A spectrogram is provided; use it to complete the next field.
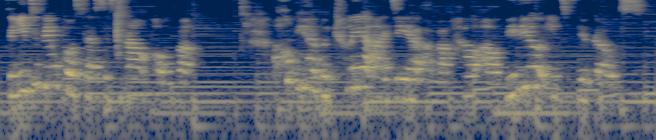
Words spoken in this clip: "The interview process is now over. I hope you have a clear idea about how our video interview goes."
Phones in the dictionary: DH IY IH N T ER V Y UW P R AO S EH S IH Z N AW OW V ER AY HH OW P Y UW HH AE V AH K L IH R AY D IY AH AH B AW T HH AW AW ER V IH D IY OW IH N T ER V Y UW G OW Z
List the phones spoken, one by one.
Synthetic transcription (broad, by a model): DH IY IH N T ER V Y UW P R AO S EH S IH Z N AW OW V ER AY HH OW P Y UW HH V AH K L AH R AY D IY AH AH B AW T HH AW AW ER V IH D IY OW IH N T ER V Y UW G OW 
